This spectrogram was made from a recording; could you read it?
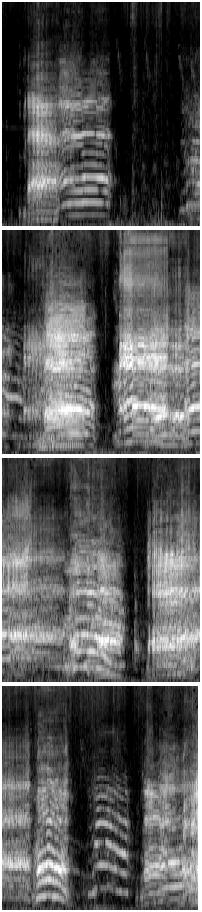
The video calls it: Group of Sheep - Free Sound Effects [No Copyright]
